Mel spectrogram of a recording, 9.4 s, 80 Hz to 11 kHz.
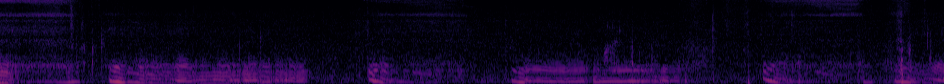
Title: Cinnamon snoring 11-18-11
